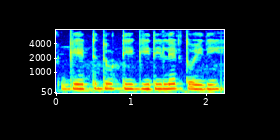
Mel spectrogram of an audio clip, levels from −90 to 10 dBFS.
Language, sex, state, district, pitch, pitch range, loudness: Bengali, female, West Bengal, Cooch Behar, 215 Hz, 210-225 Hz, -13 LUFS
